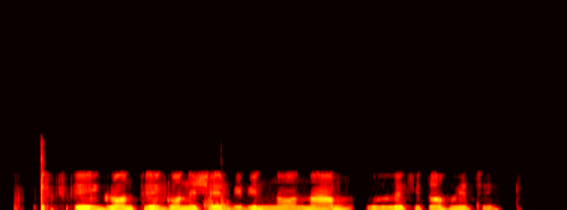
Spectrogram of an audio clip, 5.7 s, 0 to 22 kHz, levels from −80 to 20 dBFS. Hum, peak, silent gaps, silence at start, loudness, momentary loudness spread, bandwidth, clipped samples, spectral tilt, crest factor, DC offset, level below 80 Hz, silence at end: none; -2 dBFS; 3.59-3.63 s; 0.4 s; -16 LUFS; 11 LU; 7.2 kHz; under 0.1%; -9 dB/octave; 16 dB; under 0.1%; -50 dBFS; 0.7 s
